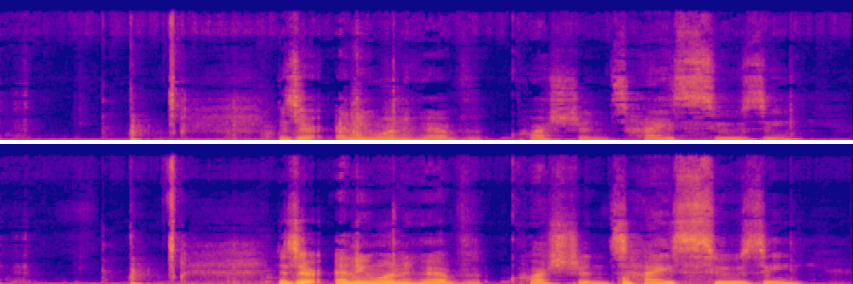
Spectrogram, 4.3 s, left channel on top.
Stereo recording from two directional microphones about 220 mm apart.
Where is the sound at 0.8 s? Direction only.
35° right (ahead or behind).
